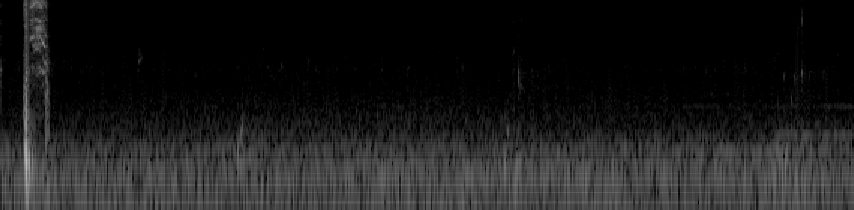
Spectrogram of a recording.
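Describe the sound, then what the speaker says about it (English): One short, sharp cough close by, followed by quiet room tone. "Here's that cough I've been developed."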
